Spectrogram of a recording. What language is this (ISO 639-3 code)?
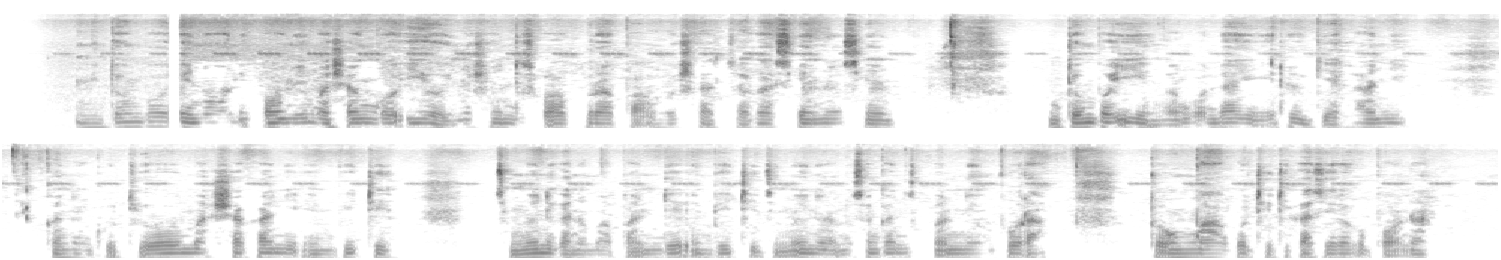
ndc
